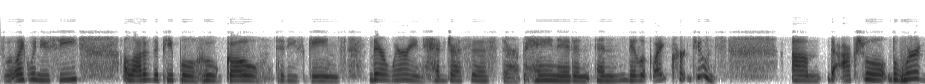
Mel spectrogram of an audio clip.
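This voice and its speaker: A woman calling in to a radio show, speaking earnestly and pausing to find her words. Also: fairly high pitch, dry recording. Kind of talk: call-in radio comment. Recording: phone line.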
